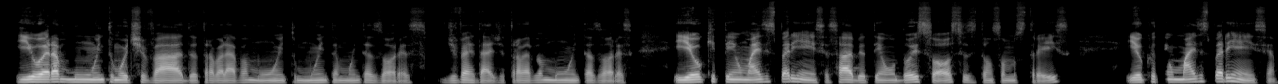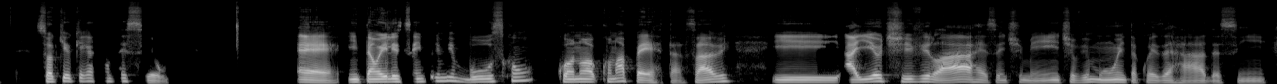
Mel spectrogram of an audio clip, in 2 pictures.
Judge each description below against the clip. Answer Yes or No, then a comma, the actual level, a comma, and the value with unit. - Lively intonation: No, average, 4.5 semitones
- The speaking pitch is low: Yes, low, 105 Hz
